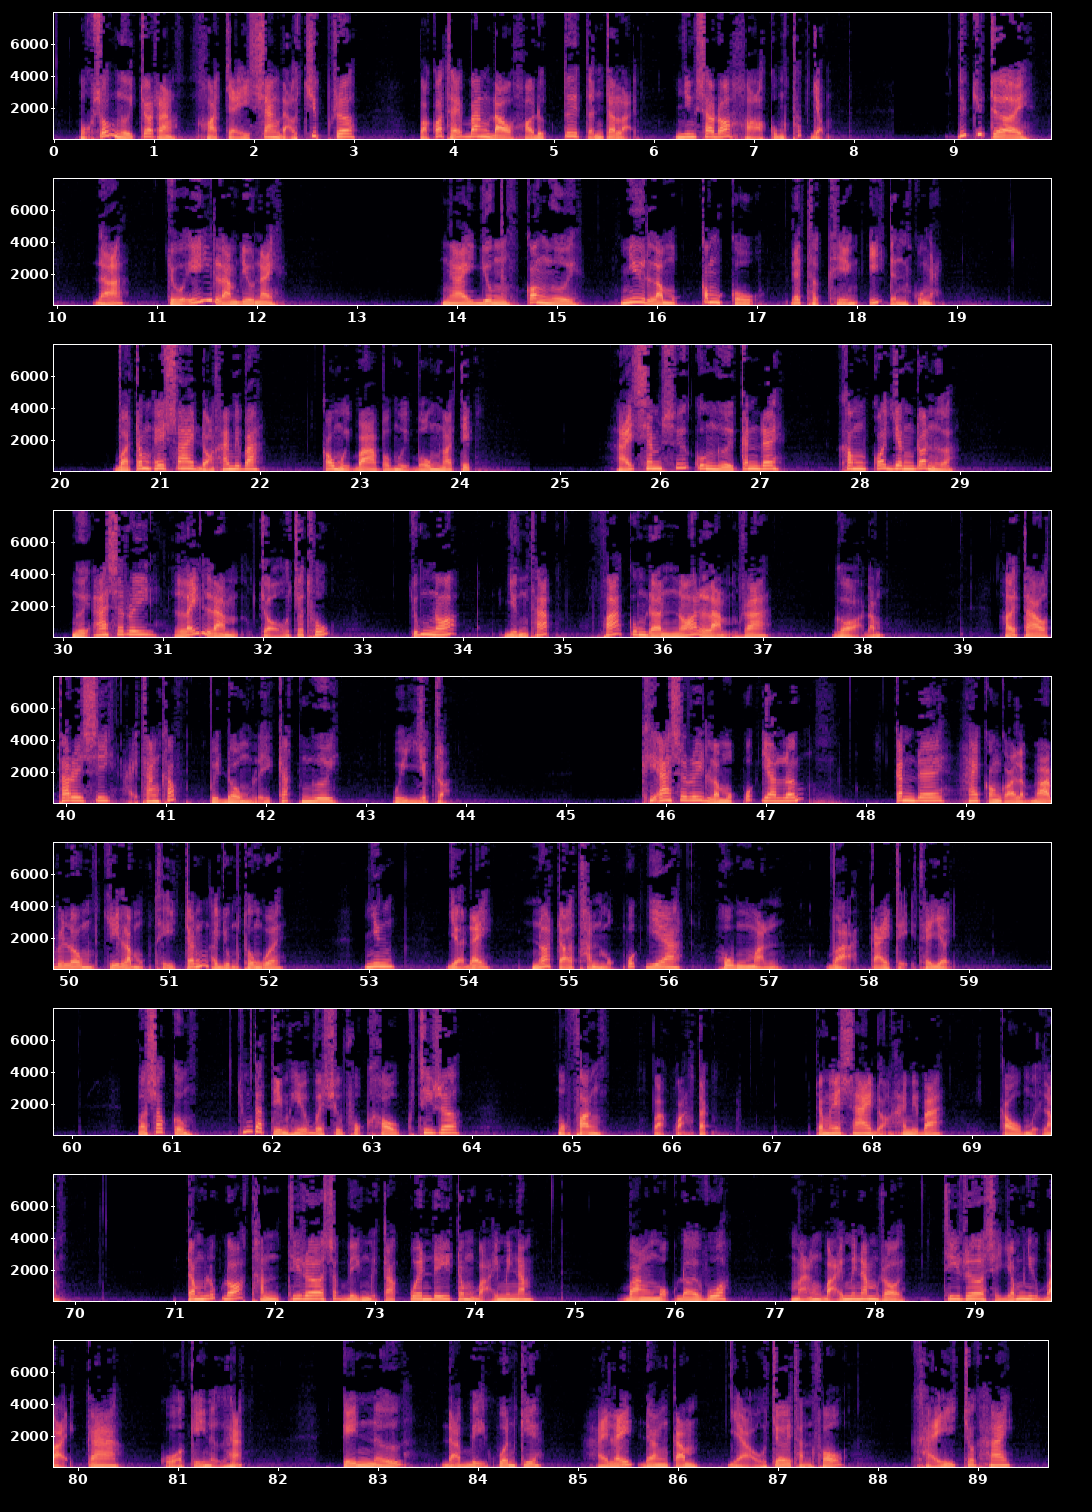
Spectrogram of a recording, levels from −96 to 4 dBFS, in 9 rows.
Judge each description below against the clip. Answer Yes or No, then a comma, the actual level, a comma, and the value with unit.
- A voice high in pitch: No, low, 120 Hz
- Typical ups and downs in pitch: No, wide, 7.4 semitones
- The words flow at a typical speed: No, slow, 150 wpm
